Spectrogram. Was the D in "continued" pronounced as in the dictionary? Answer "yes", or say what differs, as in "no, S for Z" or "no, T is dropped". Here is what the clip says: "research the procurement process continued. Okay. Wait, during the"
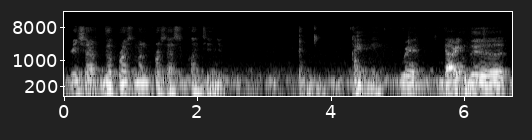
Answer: no, D is dropped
